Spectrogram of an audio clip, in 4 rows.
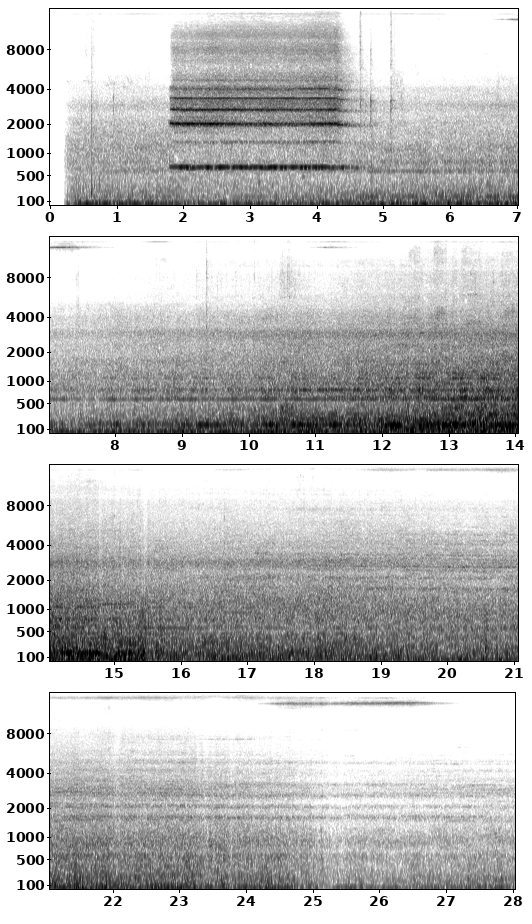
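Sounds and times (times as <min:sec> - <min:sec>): train rumble: 0:00.2 - 0:28.0
train horn blast: 0:01.8 - 0:05.0.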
